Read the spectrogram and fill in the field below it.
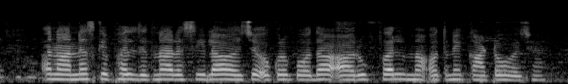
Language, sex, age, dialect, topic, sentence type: Maithili, female, 60-100, Angika, agriculture, statement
